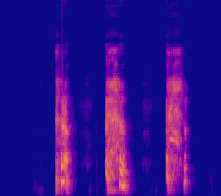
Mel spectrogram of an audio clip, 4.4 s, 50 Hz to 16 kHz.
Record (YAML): three_cough_length: 4.4 s
three_cough_amplitude: 32768
three_cough_signal_mean_std_ratio: 0.39
survey_phase: beta (2021-08-13 to 2022-03-07)
age: 45-64
gender: Male
wearing_mask: 'No'
symptom_none: true
smoker_status: Ex-smoker
respiratory_condition_asthma: false
respiratory_condition_other: false
recruitment_source: REACT
submission_delay: 3 days
covid_test_result: Negative
covid_test_method: RT-qPCR
influenza_a_test_result: Negative
influenza_b_test_result: Negative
